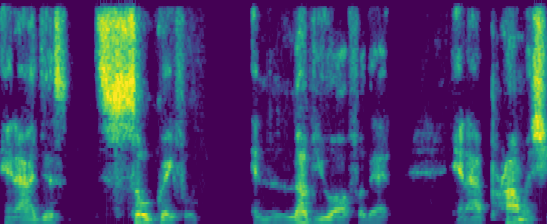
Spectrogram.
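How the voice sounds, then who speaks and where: A man at medium pitch speaks fairly slowly in a somewhat breathy, monotone, flat way, with long, frequent pauses and big swings in loudness, on a very clean recording with a silent background. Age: 70s. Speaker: funeral home owner. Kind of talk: talk show interview.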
